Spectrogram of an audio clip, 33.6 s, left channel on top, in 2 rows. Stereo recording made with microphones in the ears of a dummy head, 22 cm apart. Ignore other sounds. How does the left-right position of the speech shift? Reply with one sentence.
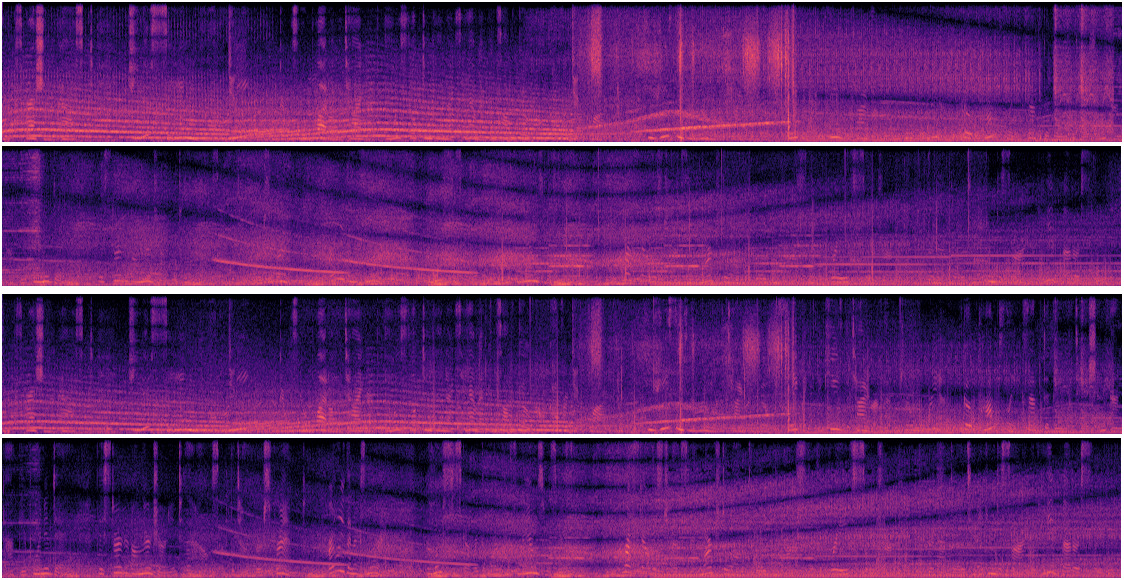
In this clip you hear the speech go from the left side to the right.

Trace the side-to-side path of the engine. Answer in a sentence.
You can hear the engine travel towards the right.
